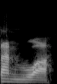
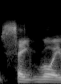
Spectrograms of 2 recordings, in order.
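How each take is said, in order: First: The name is said with a French pronunciation. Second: The name is said with an English pronunciation. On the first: "I think it is" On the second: "I'm a British man in France, so I'd call him"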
